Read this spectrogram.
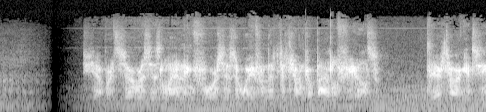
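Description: A middle-aged man speaks firmly over a crackling radio call.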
